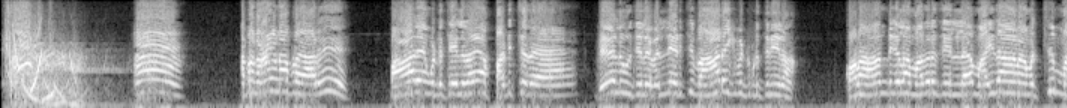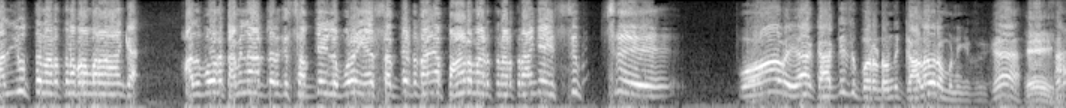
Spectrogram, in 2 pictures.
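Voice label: Dialogue Ringtone; Vadivel Jail; Tamil Ringtones; 2009 Tamil Hit Ringtones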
